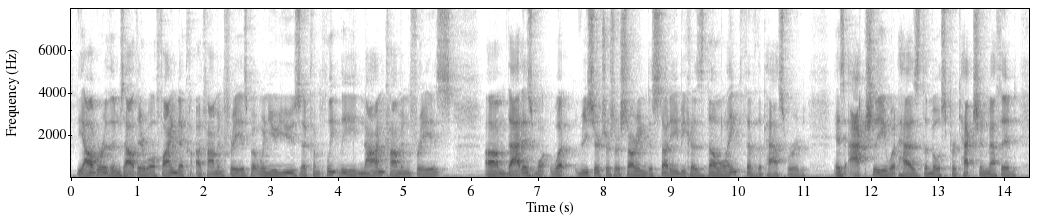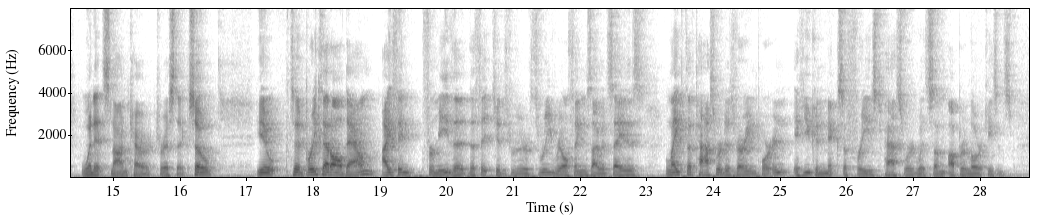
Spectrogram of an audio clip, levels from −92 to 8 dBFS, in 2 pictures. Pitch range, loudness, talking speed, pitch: 100-115 Hz, -34 LUFS, 180 wpm, 110 Hz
